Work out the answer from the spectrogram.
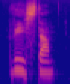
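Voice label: "vista", Sardinian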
